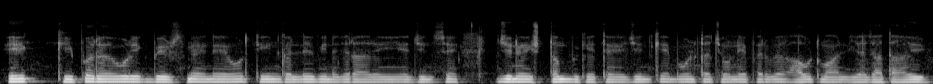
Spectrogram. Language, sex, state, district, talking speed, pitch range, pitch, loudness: Hindi, male, Rajasthan, Jaipur, 200 wpm, 115-125 Hz, 120 Hz, -17 LUFS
